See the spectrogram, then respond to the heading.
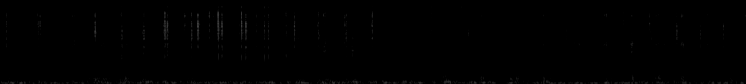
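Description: Long glossy mauve acrylic nails tap and scratch a solid, palm-sized white bar of soap with carved faceted edges, held in one hand above a wooden table scattered with soap shavings. A quiet, rapid and uneven run of dry, bright clicks and scratchy strokes is heard, each snapping off almost instantly with little low end.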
